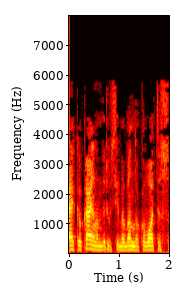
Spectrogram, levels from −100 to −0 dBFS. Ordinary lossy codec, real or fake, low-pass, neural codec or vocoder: MP3, 24 kbps; real; 7.2 kHz; none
